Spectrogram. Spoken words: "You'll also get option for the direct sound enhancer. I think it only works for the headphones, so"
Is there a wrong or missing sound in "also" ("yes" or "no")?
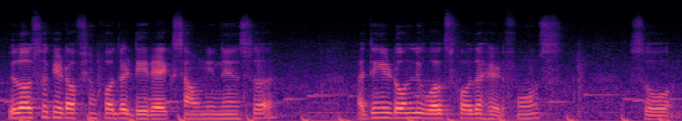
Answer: no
